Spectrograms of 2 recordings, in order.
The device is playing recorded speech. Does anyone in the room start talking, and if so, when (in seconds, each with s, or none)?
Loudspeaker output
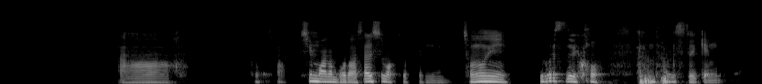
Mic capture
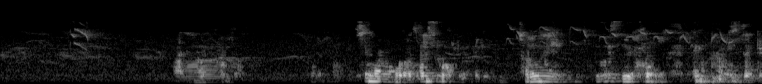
none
